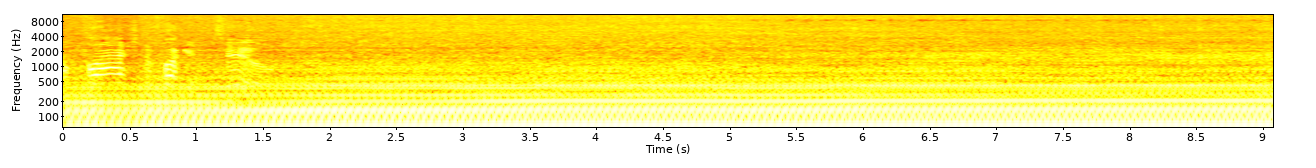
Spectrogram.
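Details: B5A4 engine on newly installed standalone ECU, untuned, after setting reversed firing order to work around suspected mis-pinned harness; steady even note at constant pitch with regular firing and no misfire, running normally.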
